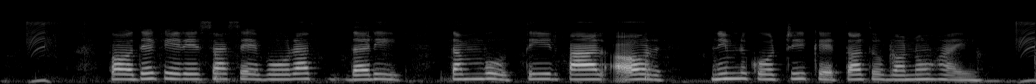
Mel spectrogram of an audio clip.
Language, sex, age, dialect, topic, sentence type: Magahi, female, 31-35, Southern, agriculture, statement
